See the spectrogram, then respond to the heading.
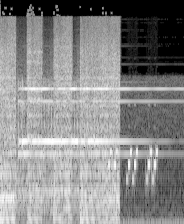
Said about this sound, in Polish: Na recepcji telefon odebrała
